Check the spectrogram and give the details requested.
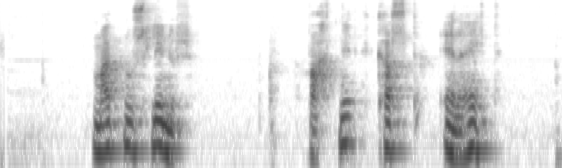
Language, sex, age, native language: Icelandic, male, 50-59, Icelandic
